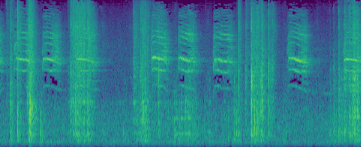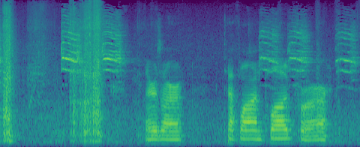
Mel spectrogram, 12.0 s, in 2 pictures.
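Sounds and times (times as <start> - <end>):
plastic sheet crinkling: 0.0 - 4.7, 5.5 - 7.8
small bird chirping: 4.8 - 6.0, 7.0 - 8.2, 10.3 - 12.0.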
